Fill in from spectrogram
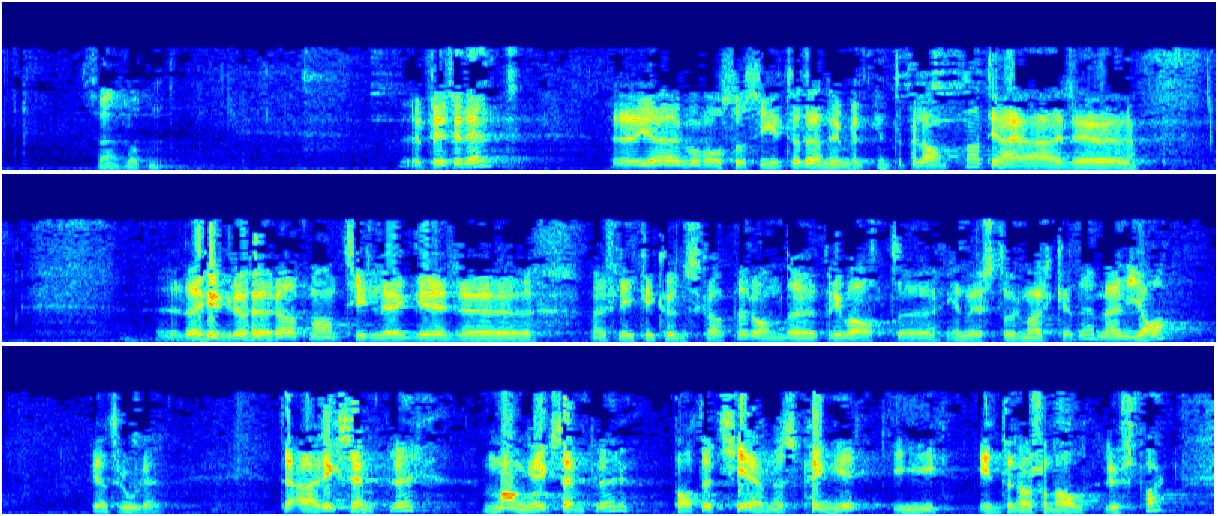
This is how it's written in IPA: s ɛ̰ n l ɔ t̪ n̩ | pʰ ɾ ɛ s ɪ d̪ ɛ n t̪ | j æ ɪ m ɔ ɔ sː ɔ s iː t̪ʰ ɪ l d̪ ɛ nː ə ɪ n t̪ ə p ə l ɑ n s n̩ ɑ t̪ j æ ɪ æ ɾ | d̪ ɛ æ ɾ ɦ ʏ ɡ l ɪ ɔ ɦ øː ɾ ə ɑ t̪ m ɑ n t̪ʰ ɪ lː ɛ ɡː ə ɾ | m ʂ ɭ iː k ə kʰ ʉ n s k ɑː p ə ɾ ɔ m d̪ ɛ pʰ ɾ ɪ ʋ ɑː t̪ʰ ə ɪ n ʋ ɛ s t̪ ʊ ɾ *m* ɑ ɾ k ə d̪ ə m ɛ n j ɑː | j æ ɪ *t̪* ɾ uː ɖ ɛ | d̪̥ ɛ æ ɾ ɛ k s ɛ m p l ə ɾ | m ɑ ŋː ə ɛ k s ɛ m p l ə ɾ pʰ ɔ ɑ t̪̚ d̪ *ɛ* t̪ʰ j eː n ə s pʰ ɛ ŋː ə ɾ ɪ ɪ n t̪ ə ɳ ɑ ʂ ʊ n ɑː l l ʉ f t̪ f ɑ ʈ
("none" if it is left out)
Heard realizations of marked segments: m, t̪ʰ, ɛ

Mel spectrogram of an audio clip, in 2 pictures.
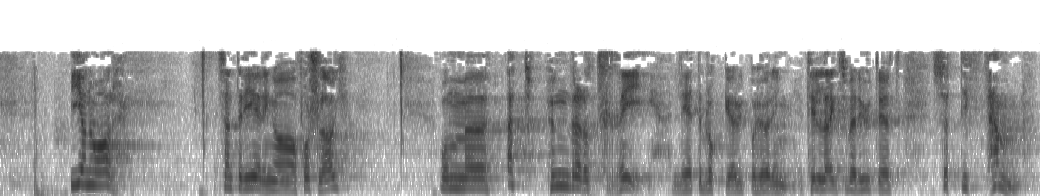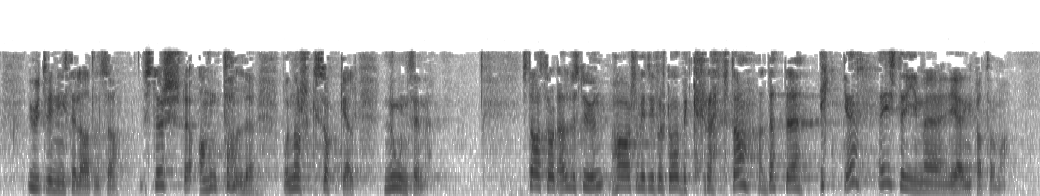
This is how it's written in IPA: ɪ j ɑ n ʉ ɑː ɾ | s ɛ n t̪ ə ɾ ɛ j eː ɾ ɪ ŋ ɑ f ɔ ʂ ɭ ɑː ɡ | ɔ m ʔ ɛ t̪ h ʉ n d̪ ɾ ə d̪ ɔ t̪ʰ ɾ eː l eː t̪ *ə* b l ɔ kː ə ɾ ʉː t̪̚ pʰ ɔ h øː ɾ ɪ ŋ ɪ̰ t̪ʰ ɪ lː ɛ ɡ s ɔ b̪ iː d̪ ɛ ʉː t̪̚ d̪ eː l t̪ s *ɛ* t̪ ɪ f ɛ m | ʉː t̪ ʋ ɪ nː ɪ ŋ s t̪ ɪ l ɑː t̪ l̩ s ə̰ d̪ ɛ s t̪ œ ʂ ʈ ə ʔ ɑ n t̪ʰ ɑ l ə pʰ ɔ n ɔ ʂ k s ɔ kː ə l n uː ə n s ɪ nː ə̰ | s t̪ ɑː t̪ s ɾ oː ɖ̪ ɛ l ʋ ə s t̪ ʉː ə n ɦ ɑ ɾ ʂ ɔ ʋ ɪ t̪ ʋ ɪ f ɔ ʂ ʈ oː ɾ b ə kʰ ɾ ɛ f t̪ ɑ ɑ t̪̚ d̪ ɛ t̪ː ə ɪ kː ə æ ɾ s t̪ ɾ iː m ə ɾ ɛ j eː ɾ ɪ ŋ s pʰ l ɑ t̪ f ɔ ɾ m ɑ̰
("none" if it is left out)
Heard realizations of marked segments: ə, œ

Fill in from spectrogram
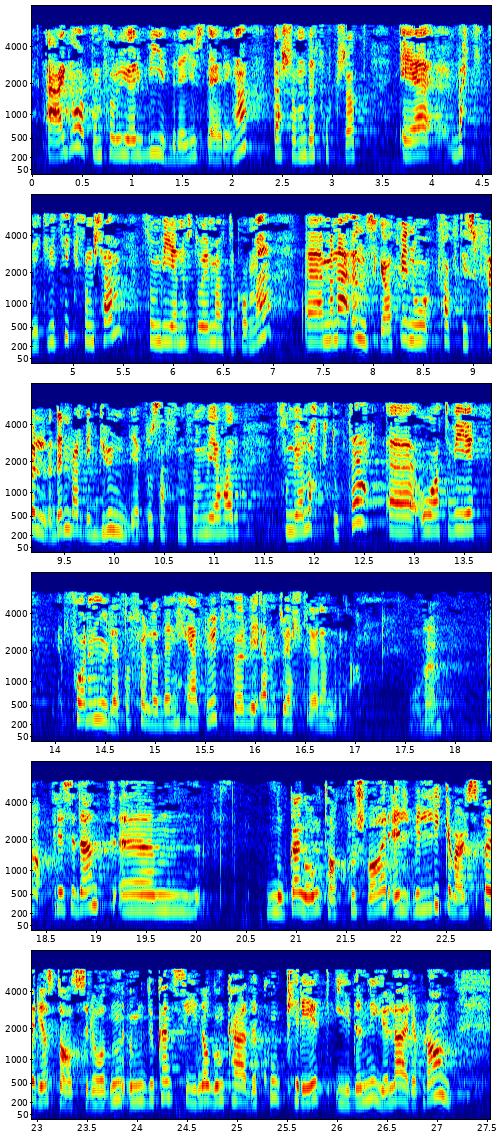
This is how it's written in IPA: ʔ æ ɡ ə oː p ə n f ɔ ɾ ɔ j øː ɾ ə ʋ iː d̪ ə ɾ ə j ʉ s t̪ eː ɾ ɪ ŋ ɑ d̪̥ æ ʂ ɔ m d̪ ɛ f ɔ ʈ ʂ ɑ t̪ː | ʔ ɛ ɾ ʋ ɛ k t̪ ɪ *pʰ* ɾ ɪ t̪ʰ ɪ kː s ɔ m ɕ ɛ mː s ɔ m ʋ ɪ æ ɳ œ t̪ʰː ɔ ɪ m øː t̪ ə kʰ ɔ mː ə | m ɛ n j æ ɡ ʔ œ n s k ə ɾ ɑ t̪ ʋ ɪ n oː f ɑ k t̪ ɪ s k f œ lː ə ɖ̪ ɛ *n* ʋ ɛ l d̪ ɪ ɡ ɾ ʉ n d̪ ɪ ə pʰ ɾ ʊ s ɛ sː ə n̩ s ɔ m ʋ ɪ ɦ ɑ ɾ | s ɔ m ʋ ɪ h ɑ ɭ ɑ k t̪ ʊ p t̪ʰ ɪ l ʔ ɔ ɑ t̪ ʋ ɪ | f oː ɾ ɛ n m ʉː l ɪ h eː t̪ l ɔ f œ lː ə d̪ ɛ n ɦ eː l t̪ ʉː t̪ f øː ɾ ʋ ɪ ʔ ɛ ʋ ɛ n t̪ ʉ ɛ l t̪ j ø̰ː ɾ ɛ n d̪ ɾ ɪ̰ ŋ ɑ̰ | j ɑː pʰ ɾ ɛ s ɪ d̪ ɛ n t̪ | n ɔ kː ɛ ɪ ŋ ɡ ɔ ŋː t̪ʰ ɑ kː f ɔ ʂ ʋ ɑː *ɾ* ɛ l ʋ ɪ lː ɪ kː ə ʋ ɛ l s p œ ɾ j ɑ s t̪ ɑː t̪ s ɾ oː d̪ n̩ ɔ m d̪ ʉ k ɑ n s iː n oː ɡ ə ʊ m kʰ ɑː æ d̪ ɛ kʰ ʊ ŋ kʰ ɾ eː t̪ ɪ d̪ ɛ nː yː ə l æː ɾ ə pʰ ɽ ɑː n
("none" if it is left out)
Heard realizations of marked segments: kʰ, n, ɾ

